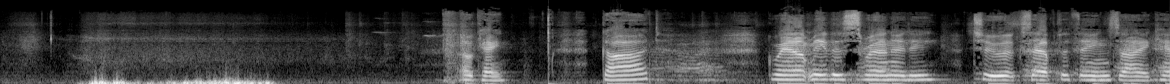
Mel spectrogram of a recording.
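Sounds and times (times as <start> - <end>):
low rumbling breath noise against the microphone: 0.6 - 3.4
deep breaths taken before a group prayer at a meeting: 0.6 - 3.7, 5.5 - 6.0, 6.6 - 7.7
speech: 4.6 - 5.2, 6.0 - 6.7, 7.7 - 11.6.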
